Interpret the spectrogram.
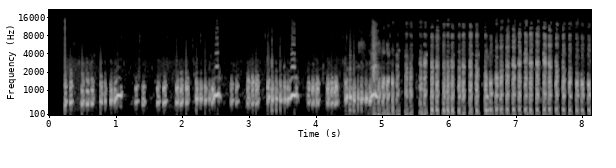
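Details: White-breasted waterhen call used as a lure for trapping, meant for both day and night; loud, harsh croaking notes repeated in quick rhythmic bursts, growing into a steady, faster throbbing series toward the end.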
